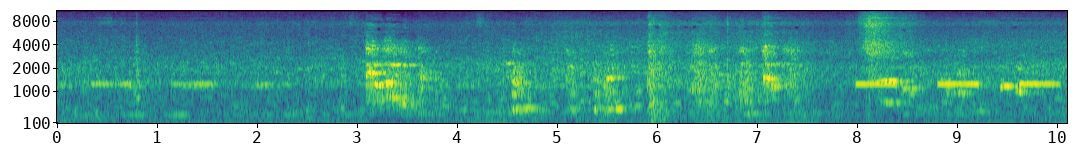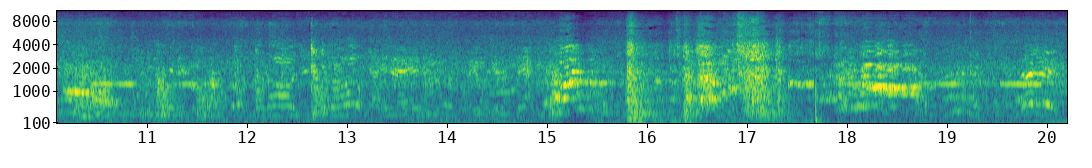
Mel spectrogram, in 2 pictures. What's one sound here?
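Men talk loudly nearby, outdoors.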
